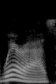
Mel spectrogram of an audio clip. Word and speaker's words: whereas: second word is whereas the word whereas has two syllables with the stress on the second syllable where whereas is a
